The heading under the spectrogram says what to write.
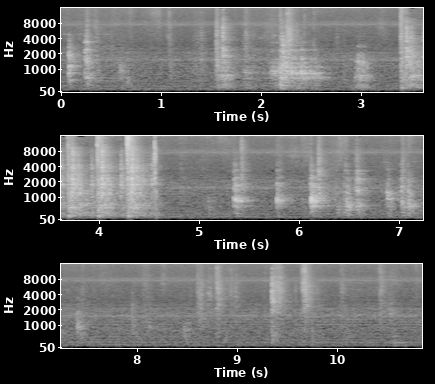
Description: A clicking sound, banging four times, then clicking again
